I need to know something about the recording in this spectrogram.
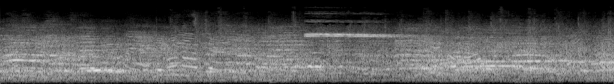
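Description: A crowd of spectators cheers and shouts loudly in an echoing gym.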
